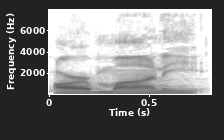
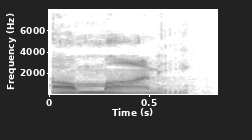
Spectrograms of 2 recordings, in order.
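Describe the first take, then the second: First: The name has an R sound after the first vowel. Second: The name has no R sound after the first vowel. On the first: The speaker calls it wrong. "call you Armani and not Amani" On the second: The speaker calls it right. "it's Armani without the R"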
